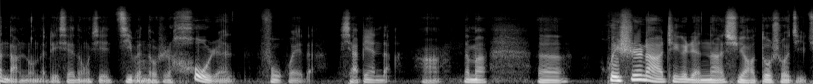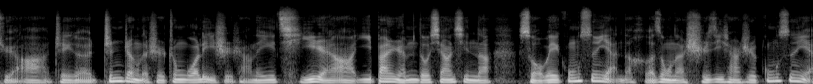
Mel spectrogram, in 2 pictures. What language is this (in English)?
Chinese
